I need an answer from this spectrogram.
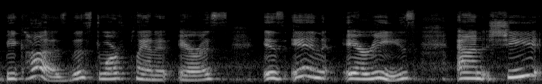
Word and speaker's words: Eris: is spelled e.r.s and I know it sounds like Aries so I just wanted to differentiate between the two because this dwarf planet Eris is in Aries and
